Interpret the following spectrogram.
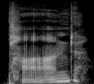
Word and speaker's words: pond: Uh so first word is pond. pond pond That's got the ah vowel in it.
